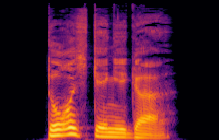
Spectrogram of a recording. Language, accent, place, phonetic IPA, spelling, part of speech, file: German, Germany, Berlin, [ˈdʊʁçˌɡɛŋɪɡɐ], durchgängiger, adjective, De-durchgängiger.ogg
- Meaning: inflection of durchgängig: 1. strong/mixed nominative masculine singular 2. strong genitive/dative feminine singular 3. strong genitive plural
